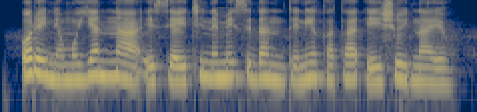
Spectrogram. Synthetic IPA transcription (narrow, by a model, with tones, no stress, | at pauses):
o˦ɾe˦˨i˨n˨a˨mo˨ja˦n˦na˦˨e˨si˨a˨i˨t͡ʃi˦nɛ˦me˦si˦da˦n˨te˨ni˦e˦ka˨ta˦ʔe˨i˦ʃo˦i˨na˦˨jɛ˦˨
